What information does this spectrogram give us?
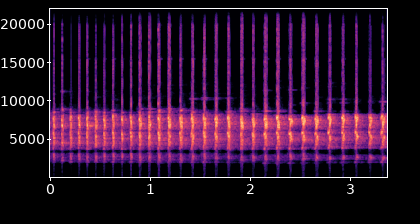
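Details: Lovebird in long ngekek chattering, recorded to prompt a mute bird to answer. Quick raspy notes repeat about seven times a second in an even, continuous run.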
